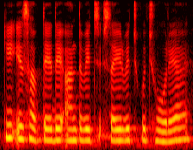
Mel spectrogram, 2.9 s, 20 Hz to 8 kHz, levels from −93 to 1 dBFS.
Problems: background conversations at intervals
